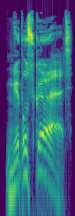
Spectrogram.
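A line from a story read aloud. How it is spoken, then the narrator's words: Yelling. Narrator (Russian): заорал Семен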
